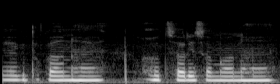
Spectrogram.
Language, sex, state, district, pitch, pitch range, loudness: Hindi, male, Jharkhand, Ranchi, 195 Hz, 190-205 Hz, -14 LUFS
